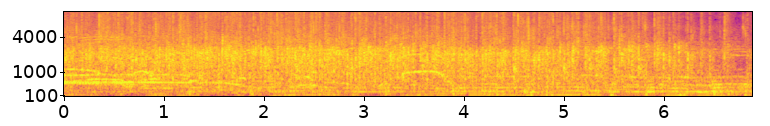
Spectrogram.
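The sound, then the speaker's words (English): An audience applauds as a comedian is welcomed onto the stage: loud, dense clapping with crowd noise that holds steady throughout. “Let's hear it right now for Nicole Byer, guys. Give it up for Nicole.”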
